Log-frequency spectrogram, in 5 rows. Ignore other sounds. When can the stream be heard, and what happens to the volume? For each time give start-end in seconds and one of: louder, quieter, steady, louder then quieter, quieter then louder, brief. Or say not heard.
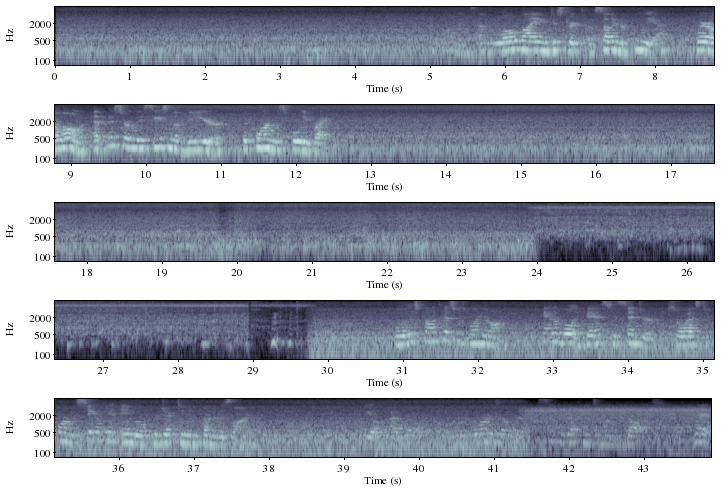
0.0-43.8 steady.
